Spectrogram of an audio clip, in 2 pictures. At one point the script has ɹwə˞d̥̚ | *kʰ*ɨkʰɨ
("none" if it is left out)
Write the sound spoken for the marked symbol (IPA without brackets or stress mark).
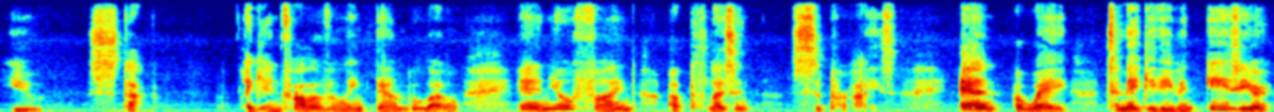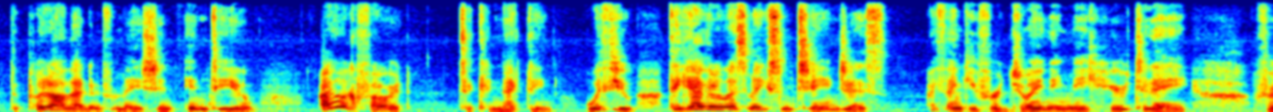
tʰ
